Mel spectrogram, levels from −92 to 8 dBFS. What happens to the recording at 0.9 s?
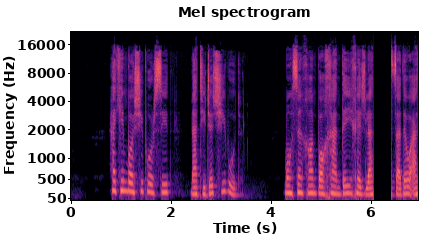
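Nothing goes wrong at 0.9 s: the speech carries on intact through that moment, with no dropout, click or distortion.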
